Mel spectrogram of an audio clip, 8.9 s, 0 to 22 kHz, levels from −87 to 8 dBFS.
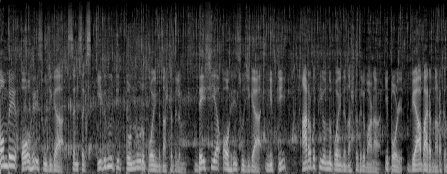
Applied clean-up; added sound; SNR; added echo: none; Fart + Liquid; 17 dB; none.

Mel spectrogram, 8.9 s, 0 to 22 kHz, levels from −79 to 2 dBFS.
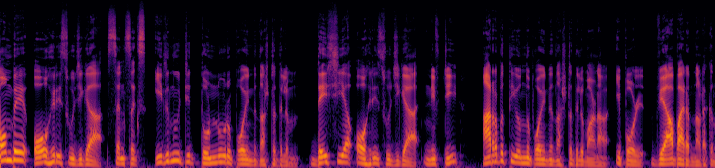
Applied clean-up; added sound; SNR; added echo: none; none; none; none.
